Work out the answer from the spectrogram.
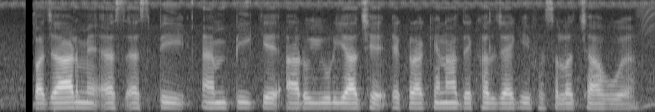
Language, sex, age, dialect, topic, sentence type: Maithili, male, 25-30, Angika, agriculture, question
